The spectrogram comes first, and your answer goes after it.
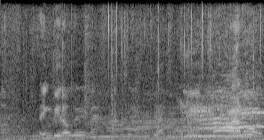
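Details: Large market cattle in Indonesia, a jumbo cow brought in for sale: a drawn-out, level moo that swells louder toward the end, overlapped by people talking nearby.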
